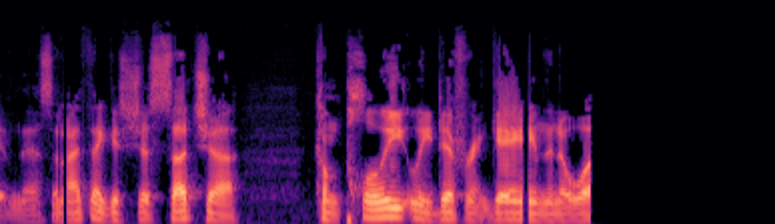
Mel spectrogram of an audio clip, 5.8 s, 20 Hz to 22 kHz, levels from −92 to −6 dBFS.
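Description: At 0.48 to 0.51 s, just before "I think it's just", and again at 3.92 to 3.97 s, between "such a completely different" and "than it", the speech breaks for 33 ms and then 49 ms. These are gaps at a join of encoded pieces. Each segment was encoded separately and joined untrimmed, so the encoder's start-up delay and final-frame padding remain as short silences. The speech resumes exactly where it stopped, with no missing material, which distinguishes this from a dropout. Codec smearing softens the edges.

At 4.42 s, right after "than it", the speech halts mid-sound and falls straight to digital silence for the rest of the clip. This is a cut-off end: the final buffers were never written, so nothing decays or tapers. A fade-out or natural ending would trail away, but here the sound simply vanishes.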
